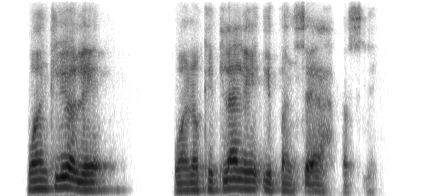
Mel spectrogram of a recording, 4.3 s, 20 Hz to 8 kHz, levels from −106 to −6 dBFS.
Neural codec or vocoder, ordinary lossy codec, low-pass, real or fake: codec, 16 kHz, 4 kbps, FreqCodec, smaller model; Opus, 32 kbps; 7.2 kHz; fake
